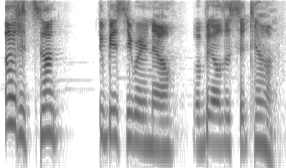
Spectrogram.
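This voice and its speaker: A man voicing a playful, teasing young woman in a high falsetto while reading game dialogue aloud. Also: fast talker, a little mellow, dry recording, soft background music, natural voice.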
